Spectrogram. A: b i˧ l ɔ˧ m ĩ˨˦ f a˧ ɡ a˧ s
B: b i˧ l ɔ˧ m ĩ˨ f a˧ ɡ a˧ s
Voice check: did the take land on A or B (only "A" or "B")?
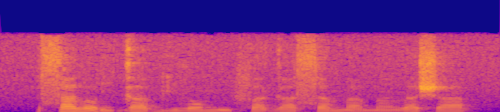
B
